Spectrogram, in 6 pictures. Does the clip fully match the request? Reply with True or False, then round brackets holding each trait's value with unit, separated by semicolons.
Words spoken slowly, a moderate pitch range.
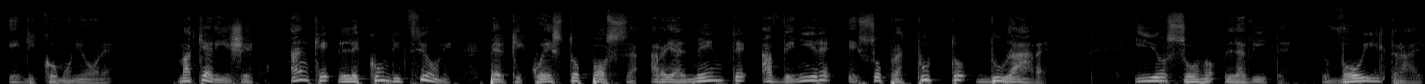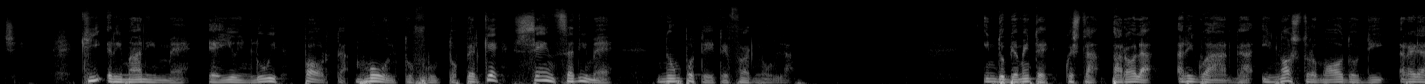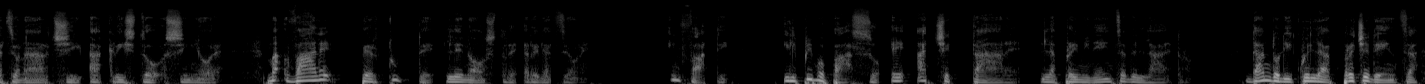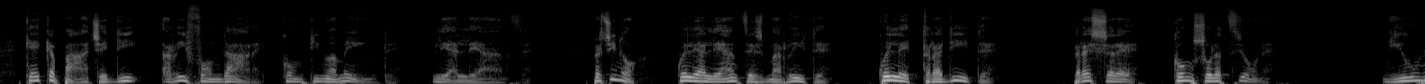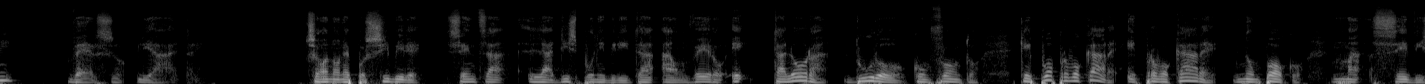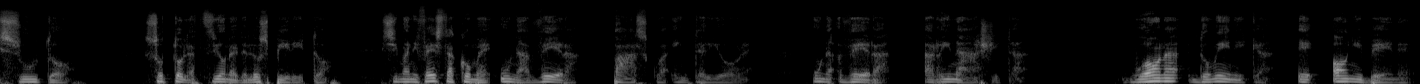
False (95 wpm; 6.4 semitones)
